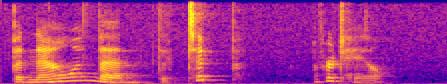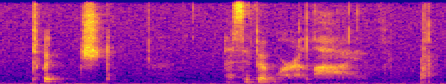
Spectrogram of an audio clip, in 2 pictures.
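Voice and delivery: very soft, halting storytelling fading to a whisper; hushed suspense. A narrator's reading. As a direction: creep through it quietly, pausing between phrases. Hushed suspense over the cat's tail.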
